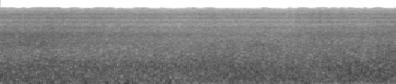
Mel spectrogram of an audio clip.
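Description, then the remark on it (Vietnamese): Steady roar of ocean waves and surf with gusty wind noise buffeting the microphone, continuous and loud throughout, no voices. “bè lên đênh trên biển nhiều ngày trời rồi trôi vào vùng biển sương muối”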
